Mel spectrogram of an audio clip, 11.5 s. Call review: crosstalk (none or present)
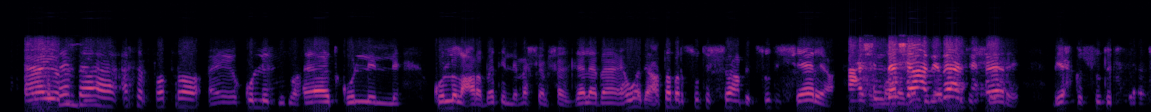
present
